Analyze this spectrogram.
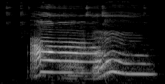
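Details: A pet Amazon parrot, prompted repeatedly by its owner to "say hello", answers with a drawn-out, two-part "hello" in a clear, nasal voice; the second syllable dips, rises, then trails off.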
